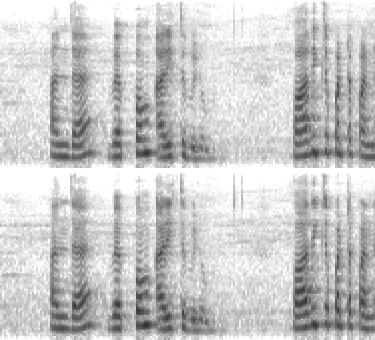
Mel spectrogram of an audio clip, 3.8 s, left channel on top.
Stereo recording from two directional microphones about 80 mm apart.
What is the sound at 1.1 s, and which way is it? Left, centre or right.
A woman's voice, centre.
